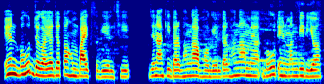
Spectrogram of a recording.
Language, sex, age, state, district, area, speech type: Maithili, female, 18-30, Bihar, Darbhanga, rural, spontaneous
